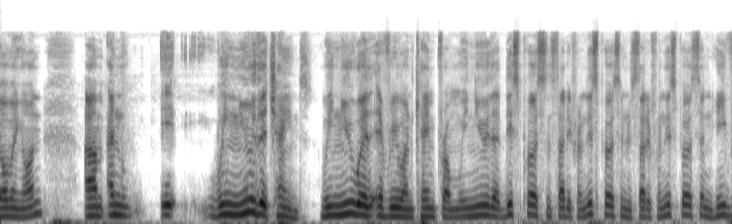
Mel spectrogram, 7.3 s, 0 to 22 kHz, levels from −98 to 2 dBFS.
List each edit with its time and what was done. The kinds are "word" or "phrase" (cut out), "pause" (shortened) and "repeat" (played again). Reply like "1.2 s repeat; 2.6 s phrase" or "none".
1.5 s pause

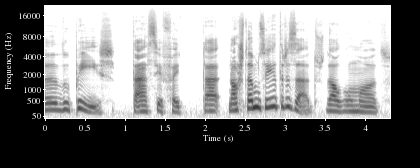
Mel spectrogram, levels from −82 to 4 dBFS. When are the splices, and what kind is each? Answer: 2.2 s pause

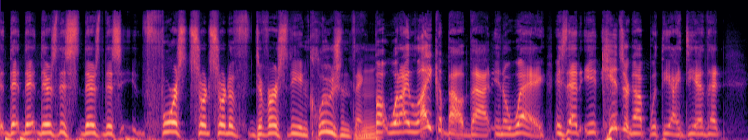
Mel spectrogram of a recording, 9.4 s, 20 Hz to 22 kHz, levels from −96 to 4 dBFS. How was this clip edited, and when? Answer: 1.3 s word; 2.6 s repeat; 6.9 s pause; 7.5 s word; 7.9 s word

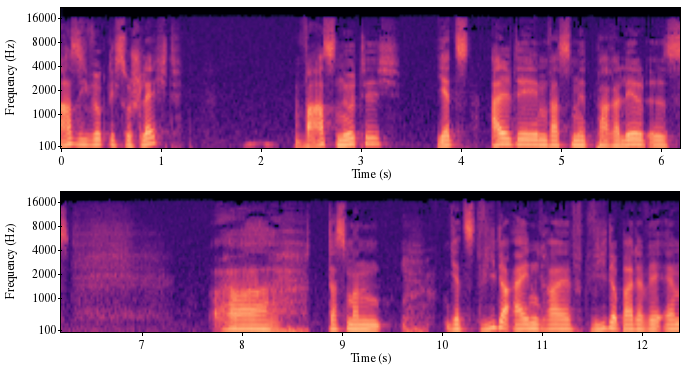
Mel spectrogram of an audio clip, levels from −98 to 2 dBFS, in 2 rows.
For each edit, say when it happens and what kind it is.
4.1 s word; 5.8 s word

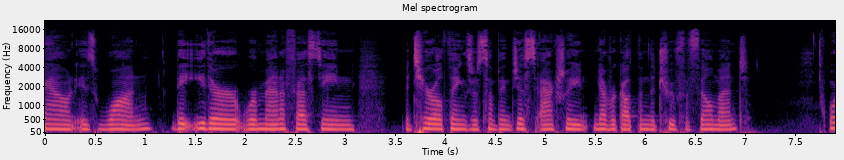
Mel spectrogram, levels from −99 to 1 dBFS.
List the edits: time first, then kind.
1.1 s pause; 4.7 s word

